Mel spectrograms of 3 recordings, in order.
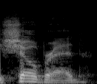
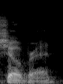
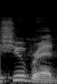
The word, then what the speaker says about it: shewbread: the table with the showbread often spelled with an e but it's still pronounced show bread the shewbread yeah you want to say shoe bread but that's not what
